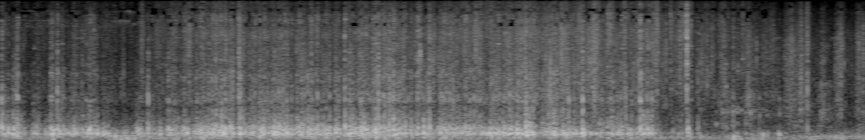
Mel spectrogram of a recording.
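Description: Four-wheeled garden dump cart rolling and rattling over rough ground thick with dry leaves, with footsteps crunching through the leaves. The rolling rumble stops about two-thirds of the way through, leaving lighter leaf crunching.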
